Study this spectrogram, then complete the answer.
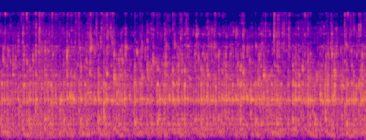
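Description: Dirty water drains out of a radiator being cleaned, a faint continuous trickle and splash with small drips throughout.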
